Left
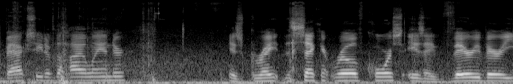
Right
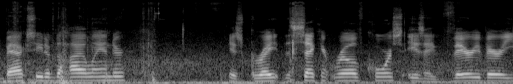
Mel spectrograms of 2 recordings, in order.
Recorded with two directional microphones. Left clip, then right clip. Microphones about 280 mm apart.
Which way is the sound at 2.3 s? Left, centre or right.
Centre.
